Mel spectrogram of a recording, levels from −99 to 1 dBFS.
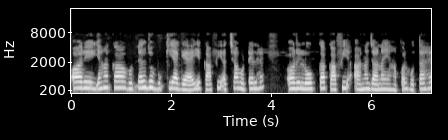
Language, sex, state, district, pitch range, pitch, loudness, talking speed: Hindi, female, Bihar, Darbhanga, 230-275 Hz, 250 Hz, -17 LUFS, 190 wpm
